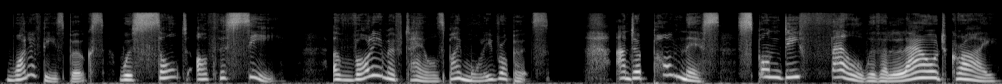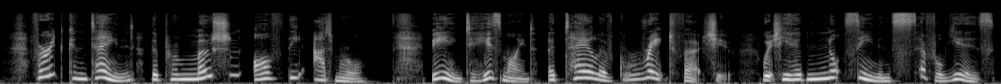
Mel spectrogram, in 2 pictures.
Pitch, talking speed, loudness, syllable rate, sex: 230 Hz, 150 wpm, -18 LUFS, 4.1 syllables/s, female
